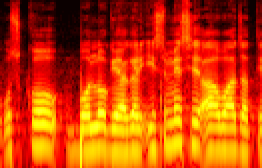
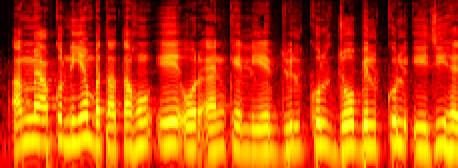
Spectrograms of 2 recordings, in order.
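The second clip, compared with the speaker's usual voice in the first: usual speaking voice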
